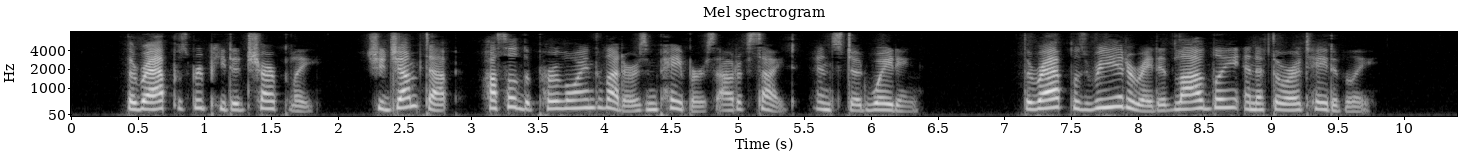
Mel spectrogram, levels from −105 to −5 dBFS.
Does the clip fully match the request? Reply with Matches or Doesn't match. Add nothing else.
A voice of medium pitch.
Doesn't match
